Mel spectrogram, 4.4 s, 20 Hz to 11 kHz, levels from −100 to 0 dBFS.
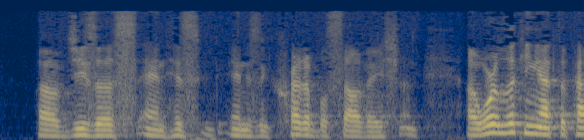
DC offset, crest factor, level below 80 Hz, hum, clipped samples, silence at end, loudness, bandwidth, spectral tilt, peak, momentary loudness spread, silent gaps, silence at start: under 0.1%; 22 dB; -64 dBFS; none; under 0.1%; 0 s; -29 LUFS; 8.8 kHz; -6.5 dB/octave; -8 dBFS; 14 LU; none; 0.3 s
